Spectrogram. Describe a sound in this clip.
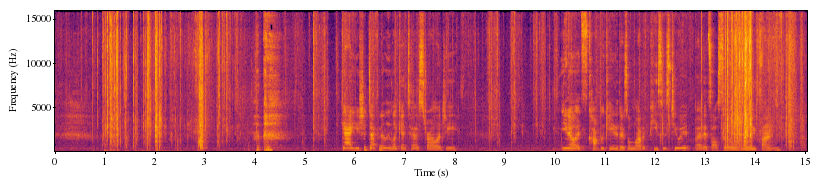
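Playing cards rustle and flick in hands.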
